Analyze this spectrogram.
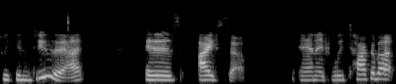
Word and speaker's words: ISO: like an acronym and most people would say ISO and I did for years but after watching many videos and controversies it is pronounced ISO so what is it it is a numerical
